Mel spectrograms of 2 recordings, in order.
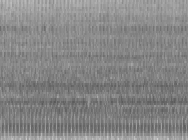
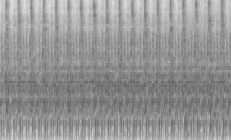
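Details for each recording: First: Scrapyard generator revival under load test: engine drones hard and rough at a constant strained pitch with a knocking undertone, muffler blowing out; overloaded with two loads plugged in, working at its maximum. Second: Scrapyard generator revival, choke on, unloaded: pulses about four a second as it catches, then settles into a smooth, quiet, even hum with no knocks; normal generator idle.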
